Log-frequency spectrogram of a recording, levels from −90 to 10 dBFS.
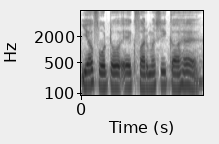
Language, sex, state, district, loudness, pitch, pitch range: Hindi, male, Arunachal Pradesh, Lower Dibang Valley, -14 LUFS, 145 Hz, 140-155 Hz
